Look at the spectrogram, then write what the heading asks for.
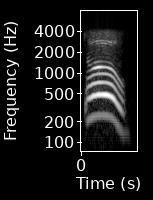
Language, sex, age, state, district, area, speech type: Bodo, female, 60+, Assam, Chirang, rural, conversation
